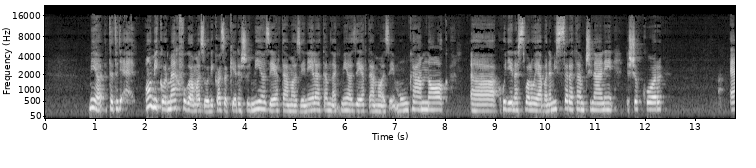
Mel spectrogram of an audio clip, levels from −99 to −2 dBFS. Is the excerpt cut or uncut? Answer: uncut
